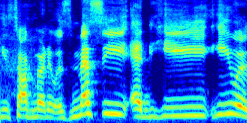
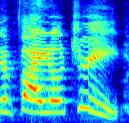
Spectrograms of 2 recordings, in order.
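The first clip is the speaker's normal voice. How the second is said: put-on Jamaican accent, mocking, high-pitched and loud; 7 semitones higher, 8 dB louder than usual. Repeating a phrase during a joking exchange, in a put-on Jamaican accent. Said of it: "I'm allowed to make fun of this accent".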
